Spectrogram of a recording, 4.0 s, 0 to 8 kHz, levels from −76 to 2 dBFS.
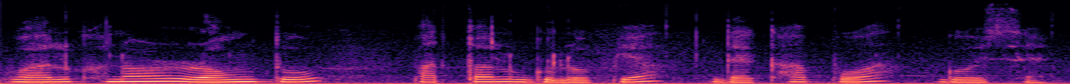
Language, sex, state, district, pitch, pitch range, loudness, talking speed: Assamese, female, Assam, Sonitpur, 220 Hz, 200-230 Hz, -16 LUFS, 120 wpm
